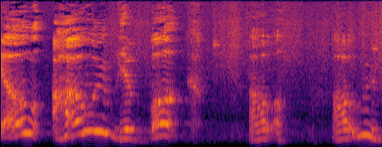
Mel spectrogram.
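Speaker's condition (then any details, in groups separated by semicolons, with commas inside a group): Cerebral palsy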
